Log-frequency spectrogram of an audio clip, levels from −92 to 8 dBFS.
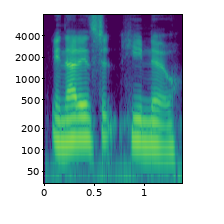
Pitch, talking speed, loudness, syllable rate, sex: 130 Hz, 215 wpm, -18 LUFS, 5.1 syllables/s, male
